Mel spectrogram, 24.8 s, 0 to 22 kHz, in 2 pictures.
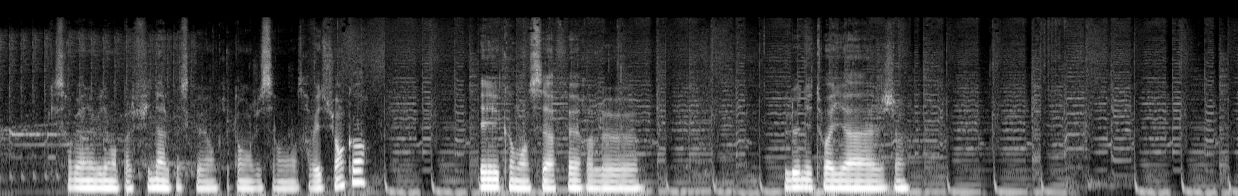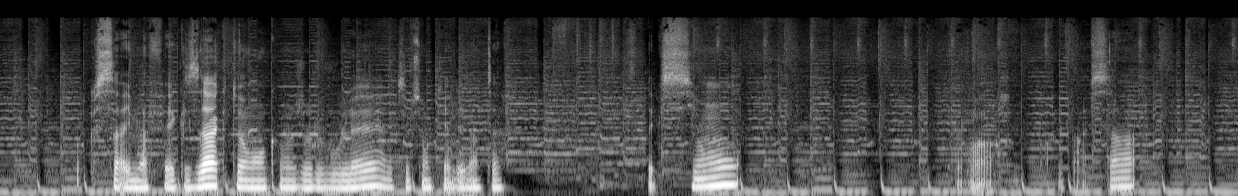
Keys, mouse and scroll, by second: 1.5 click, 1.9 a, 2.0 a, 2.6-3.2 middle drag, 3.2 scroll up 2, 3.5 a, 3.6 a, 4.3-5.1 shift+middle drag, 5.1 click, 5.3 shift+middle click, 5.4-5.7 scroll up 4, 5.7 Tab, 5.9 Tab, 6.4-7.2 scroll up 1, 9.6 click, 10.0 shift+middle click, 10.1-10.4 scroll up 4, 10.4 Tab, 10.9 shift+middle click, 11.9 click, 12.2 middle click, 12.5 a, 12.7 a, 12.8 scroll down 1, 13.0 shift+middle click, 13.6 scroll down 1, 13.8 a, 13.9 a, 14.0-15.5 middle drag, 15.5-15.8 scroll up 1, 15.8-17.3 shift+middle drag, 17.3 click, 17.9 middle click, 18.5 scroll up 1, 18.8 middle click, 19.0 scroll up 1, 19.8 click, 20.3 shift+middle click, 20.5 a, 20.6 a, 21.1 click, 21.5 click, 21.9 g, 23.2 click, 23.3 g.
